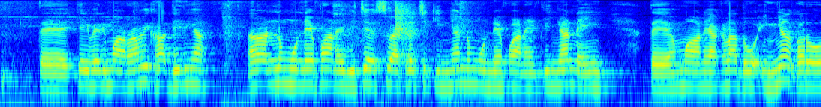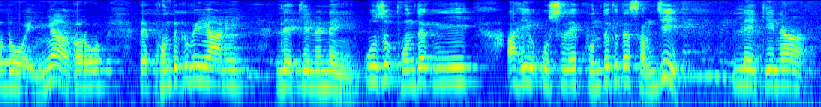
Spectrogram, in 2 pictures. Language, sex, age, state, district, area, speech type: Dogri, female, 60+, Jammu and Kashmir, Jammu, urban, spontaneous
